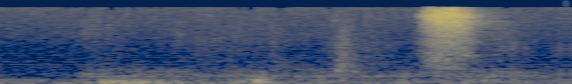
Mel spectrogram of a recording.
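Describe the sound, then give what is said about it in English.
Low, muffled rumbles of thunder roll in a couple of deep bursts, followed by a brief hissy swell, all fairly quiet with no voices. “And as the thunder rocked and the earthquake began, we can hear a triumphant sound coming from that center cross.”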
